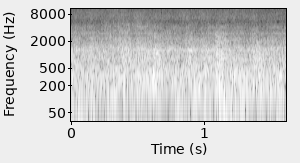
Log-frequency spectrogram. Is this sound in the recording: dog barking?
no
